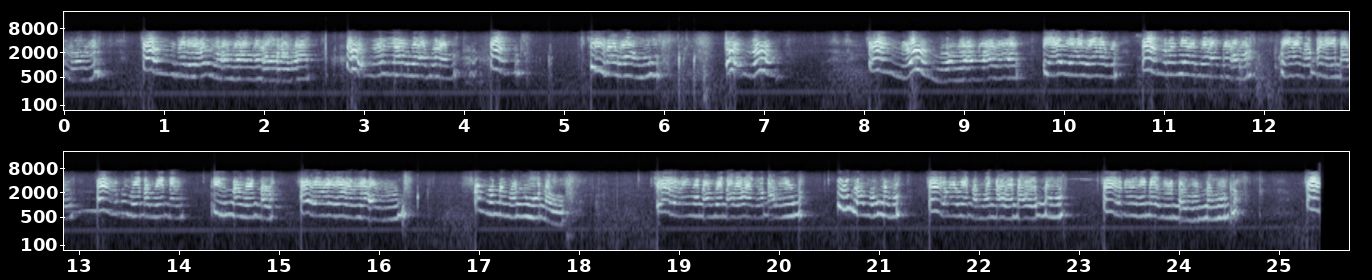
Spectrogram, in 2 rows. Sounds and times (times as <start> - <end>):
Dog: 0.0 - 7.3, 8.0 - 18.1, 18.7 - 25.4.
